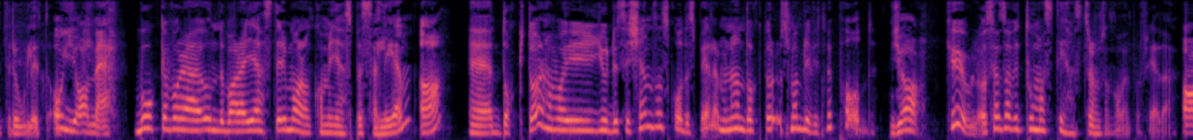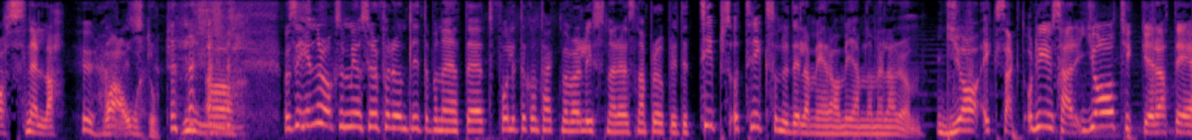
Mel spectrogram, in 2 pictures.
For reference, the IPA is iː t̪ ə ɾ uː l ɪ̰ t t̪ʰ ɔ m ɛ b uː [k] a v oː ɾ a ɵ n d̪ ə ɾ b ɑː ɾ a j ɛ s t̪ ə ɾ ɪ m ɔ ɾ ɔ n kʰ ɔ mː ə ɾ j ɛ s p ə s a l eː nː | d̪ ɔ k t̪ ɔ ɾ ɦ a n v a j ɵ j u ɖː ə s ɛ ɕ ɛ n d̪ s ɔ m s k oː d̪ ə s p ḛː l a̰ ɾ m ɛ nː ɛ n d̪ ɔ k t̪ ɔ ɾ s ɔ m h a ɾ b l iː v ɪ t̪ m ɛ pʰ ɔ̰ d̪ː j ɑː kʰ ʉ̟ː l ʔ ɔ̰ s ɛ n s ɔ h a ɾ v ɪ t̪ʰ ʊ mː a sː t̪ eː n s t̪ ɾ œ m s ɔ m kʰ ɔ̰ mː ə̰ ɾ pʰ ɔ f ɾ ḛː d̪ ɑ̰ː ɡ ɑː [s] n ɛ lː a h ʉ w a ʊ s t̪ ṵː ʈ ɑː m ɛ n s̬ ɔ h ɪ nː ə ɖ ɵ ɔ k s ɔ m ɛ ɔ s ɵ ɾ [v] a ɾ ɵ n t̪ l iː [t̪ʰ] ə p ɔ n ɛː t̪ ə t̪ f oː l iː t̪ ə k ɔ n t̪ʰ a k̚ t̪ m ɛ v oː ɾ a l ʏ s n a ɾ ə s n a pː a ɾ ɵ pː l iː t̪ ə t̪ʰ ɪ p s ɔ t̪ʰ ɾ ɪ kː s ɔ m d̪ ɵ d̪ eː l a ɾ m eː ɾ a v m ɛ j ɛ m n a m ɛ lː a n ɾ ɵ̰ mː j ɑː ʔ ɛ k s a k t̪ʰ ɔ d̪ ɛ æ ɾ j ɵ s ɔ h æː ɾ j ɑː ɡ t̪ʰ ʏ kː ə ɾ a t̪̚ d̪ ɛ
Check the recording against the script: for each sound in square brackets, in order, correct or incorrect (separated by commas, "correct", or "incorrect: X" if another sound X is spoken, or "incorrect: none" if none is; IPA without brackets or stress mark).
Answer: correct, correct, incorrect: f, incorrect: t̪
